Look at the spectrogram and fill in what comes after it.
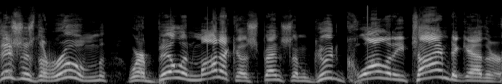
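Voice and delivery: loud announcing voice. Retelling what a man said in front of President Bush, in a loud voice. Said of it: "the guy says in a loud voice".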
